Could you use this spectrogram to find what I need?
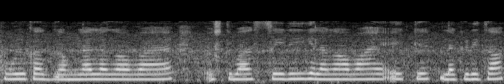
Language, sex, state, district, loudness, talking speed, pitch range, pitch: Hindi, female, Bihar, Katihar, -13 LUFS, 180 wpm, 235-250 Hz, 240 Hz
